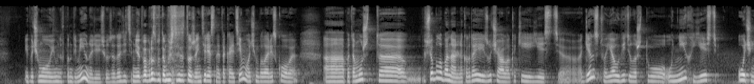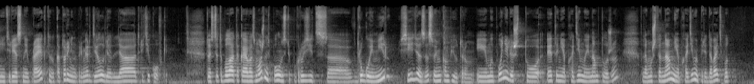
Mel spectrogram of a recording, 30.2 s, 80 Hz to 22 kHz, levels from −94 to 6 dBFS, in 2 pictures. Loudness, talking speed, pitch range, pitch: -22 LUFS, 155 wpm, 180-220 Hz, 195 Hz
